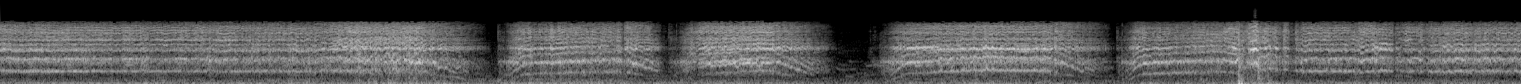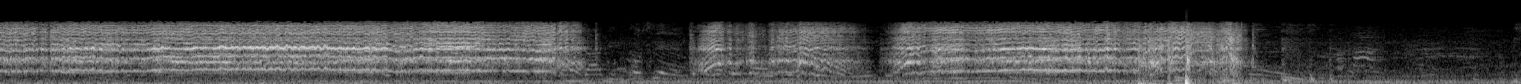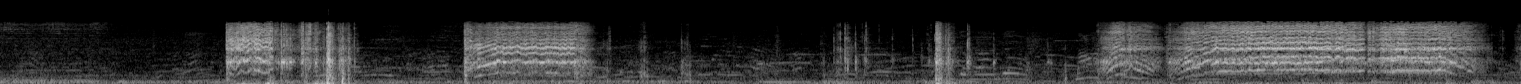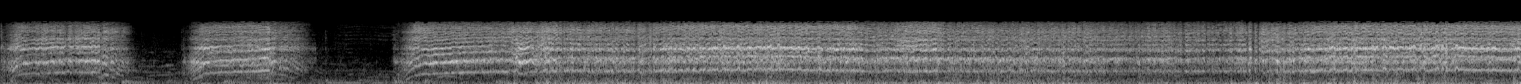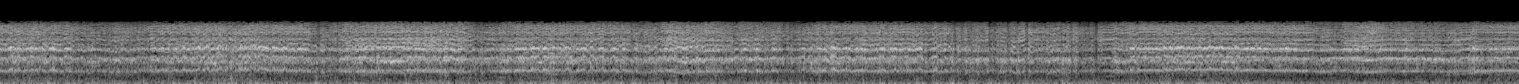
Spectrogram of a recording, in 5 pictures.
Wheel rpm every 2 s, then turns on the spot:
160, 160, 90, 80, 70, 90, 160, 160, 160, 160, 70, 70, 130, 150, 0, 0, 70, 70, 30, 0, 10, 120, 100, 80, 50, 150, 160, 160, 160, 160, 160, 160, 160, 160, 160, 160, 160, 160.
20-22 44-46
